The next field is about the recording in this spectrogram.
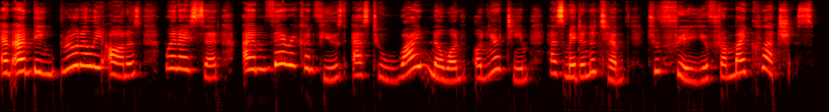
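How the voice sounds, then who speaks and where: A woman's voice: very high-pitched, very animated, normal speed, few pauses, darkish tone. A woman playing a sarcastic, bossy supervillain. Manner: sarcastic and bossy, with taunting nicknames. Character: sarcastic, exasperated female supervillain jailer. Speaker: voice actress. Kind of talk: audio role-play drama.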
